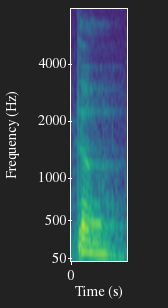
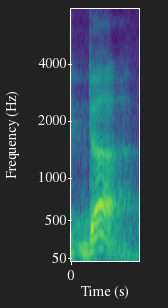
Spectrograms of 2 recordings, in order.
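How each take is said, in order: First: It is said in a dopey cartoon voice. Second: It is said in a plain, ordinary voice.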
